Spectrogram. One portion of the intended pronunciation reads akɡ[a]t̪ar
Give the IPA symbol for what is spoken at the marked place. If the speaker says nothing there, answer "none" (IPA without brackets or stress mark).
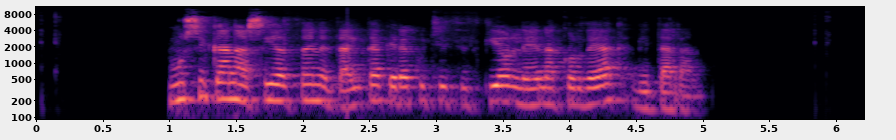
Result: i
